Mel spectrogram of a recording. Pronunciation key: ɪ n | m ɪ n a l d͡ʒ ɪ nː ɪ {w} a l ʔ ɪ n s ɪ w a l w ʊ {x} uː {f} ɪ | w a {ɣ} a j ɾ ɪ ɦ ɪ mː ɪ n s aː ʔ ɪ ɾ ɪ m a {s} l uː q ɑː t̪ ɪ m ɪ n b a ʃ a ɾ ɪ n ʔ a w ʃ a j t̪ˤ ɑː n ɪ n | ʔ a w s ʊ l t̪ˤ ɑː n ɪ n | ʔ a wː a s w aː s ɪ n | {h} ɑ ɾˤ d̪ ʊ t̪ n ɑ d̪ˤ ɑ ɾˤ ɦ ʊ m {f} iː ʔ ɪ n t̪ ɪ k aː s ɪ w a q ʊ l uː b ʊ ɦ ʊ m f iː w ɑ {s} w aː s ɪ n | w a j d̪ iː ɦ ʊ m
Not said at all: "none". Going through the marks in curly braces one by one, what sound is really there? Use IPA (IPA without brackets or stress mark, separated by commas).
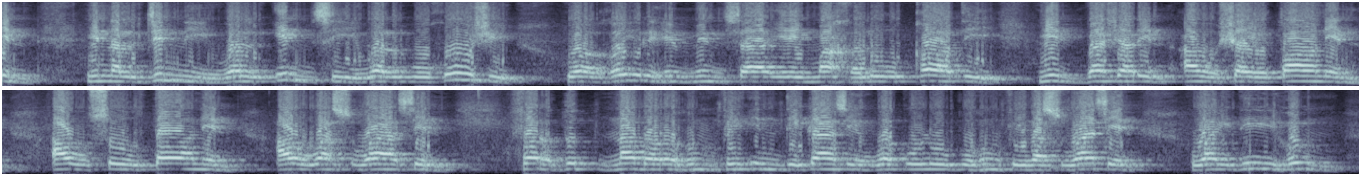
w, x, ʃ, ɣ, x, f, f, s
